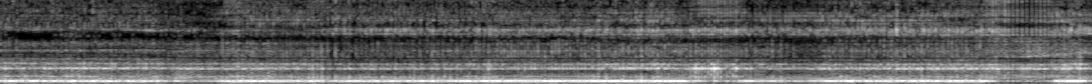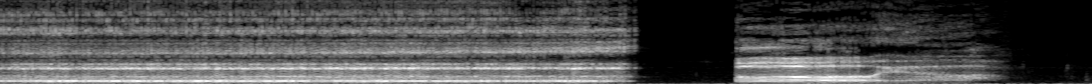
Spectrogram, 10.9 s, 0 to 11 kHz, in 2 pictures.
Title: CLASSIC LONG BELCH VIDEO BURPING LIKE A BOSS SINCE 2010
